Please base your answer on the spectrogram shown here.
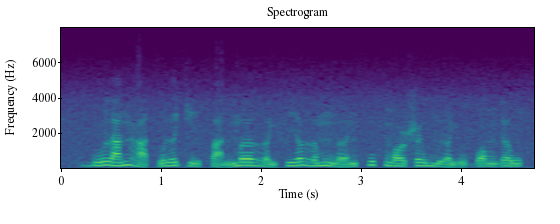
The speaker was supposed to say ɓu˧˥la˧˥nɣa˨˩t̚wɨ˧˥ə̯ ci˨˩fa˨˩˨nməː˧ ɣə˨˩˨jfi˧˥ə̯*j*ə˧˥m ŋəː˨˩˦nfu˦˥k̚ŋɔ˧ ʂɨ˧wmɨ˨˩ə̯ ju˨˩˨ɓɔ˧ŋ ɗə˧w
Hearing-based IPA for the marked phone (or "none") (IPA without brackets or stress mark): ɣ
